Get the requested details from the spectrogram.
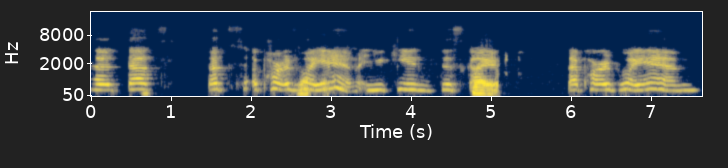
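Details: Adult woman with mild cerebral palsy affecting her speech, the right side of her face and the right side of her body, with a self-described speech impediment and ADD; dysarthria (cerebral palsy).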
